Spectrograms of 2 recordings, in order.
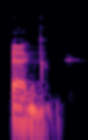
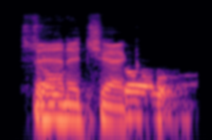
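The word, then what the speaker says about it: Vaněček: He got paid five times five, but second and third are Samsonov, and then uh is it Vanecek or Vitek? How do you say his name? Vanecek. Vanecek.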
